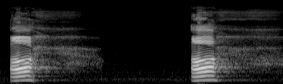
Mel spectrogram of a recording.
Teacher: حلق کے درمیان سے یہ آواز نکل رہی ہے، اور جب آواز بند ہوتی ہے تو اسی حلق کے درمیان میں بند ہوتی ہے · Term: وسط حلق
